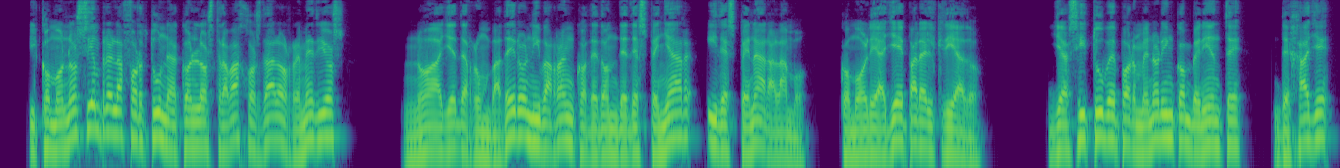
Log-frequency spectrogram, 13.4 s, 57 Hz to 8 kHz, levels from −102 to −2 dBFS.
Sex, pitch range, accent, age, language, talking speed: male, 85-125 Hz, Spanish, 40-59, Spanish, 165 wpm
